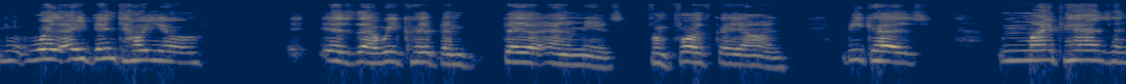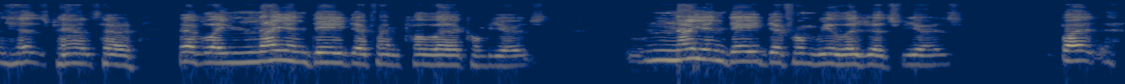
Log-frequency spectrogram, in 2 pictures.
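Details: Dysarthria from cerebral palsy present since birth in a man, which he attributes to oxygen loss from a kinked umbilical cord; it affects his voice and coordination.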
